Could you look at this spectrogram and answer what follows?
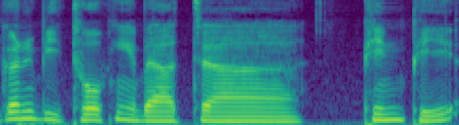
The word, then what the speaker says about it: Pinpi: I hope I'm pronouncing everything correctly. Pinpi goes to Paris. It's an exhibition of contemporary Australian Indigenous fashion and design creatives. What can you tell us about that? – Oh, thank you. And Pinpi is how you pronounce it. Well done.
